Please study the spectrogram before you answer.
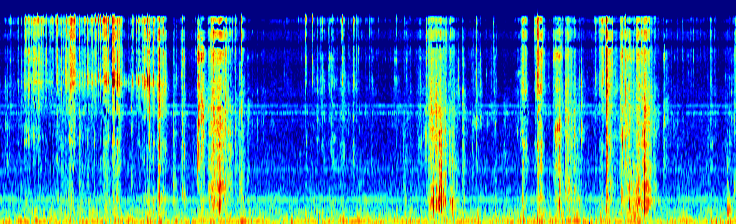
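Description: A utility blade scrapes and shaves small cubes off the grid-scored surface of a hand-sized, solid blue soap bar held in the palm. Bursts of crisp, bright scraping and crumbling come in separate clusters, with quiet gaps between strokes. The sound is dry and high with almost no low end.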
